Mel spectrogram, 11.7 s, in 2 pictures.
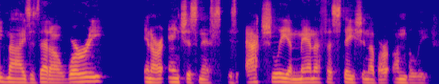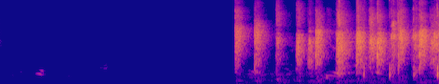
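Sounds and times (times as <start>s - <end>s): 
speech: 0.0s - 5.9s
audience clapping: 9.0s - 11.6s.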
